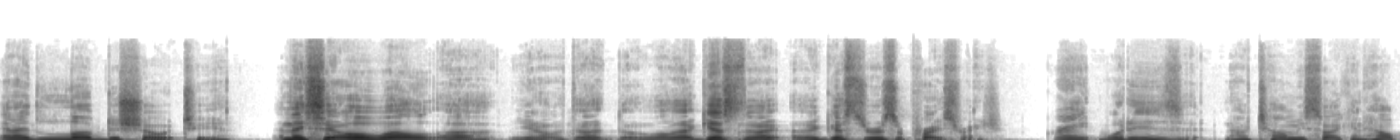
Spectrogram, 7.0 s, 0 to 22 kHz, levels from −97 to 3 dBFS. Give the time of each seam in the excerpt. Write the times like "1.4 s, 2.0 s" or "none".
none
